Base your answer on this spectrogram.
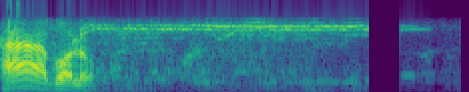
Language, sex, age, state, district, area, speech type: Bengali, male, 18-30, West Bengal, South 24 Parganas, urban, conversation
